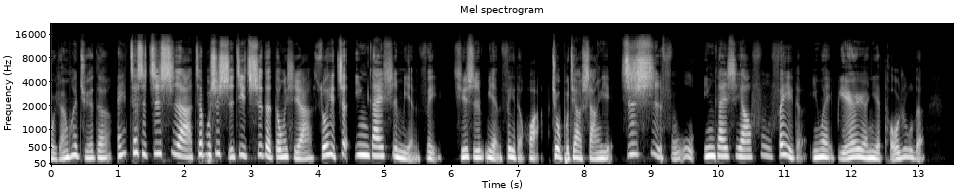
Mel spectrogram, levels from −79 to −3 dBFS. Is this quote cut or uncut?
cut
